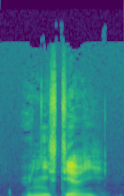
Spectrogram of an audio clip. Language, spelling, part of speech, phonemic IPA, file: French, hystérie, noun, /is.te.ʁi/, Fr-hystérie.ogg
- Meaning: hysteria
